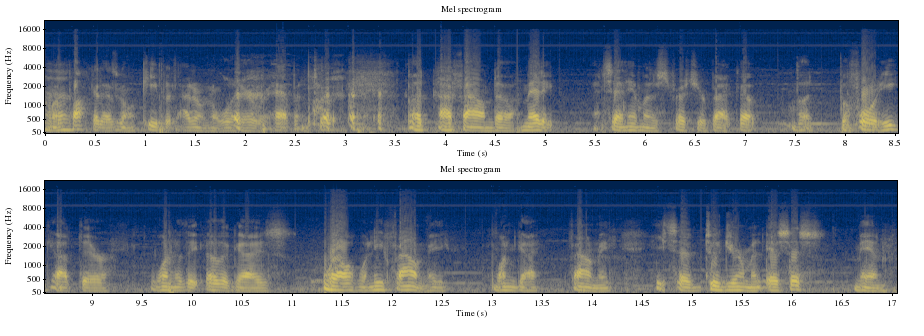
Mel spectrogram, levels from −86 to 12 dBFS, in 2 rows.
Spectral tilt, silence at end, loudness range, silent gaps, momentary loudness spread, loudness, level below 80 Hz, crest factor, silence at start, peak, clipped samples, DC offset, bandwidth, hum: -8 dB/octave; 0 s; 3 LU; none; 12 LU; -13 LUFS; -38 dBFS; 12 dB; 0 s; 0 dBFS; 0.3%; under 0.1%; 14.5 kHz; none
